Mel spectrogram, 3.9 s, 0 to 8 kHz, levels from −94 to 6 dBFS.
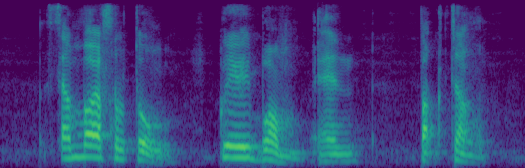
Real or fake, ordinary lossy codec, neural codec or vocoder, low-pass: fake; AAC, 48 kbps; codec, 24 kHz, 3 kbps, HILCodec; 7.2 kHz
